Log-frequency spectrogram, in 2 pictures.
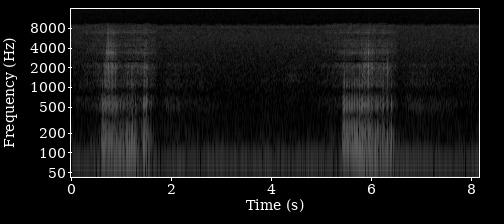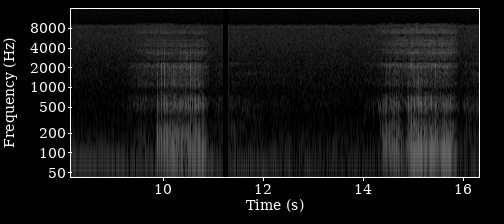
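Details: Four low, rattling snores at regular intervals, about 13 breaths a minute, with quiet between them, in a nightly sleep recording apparently made with the SnoreLab snoring app; snoring.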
